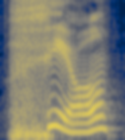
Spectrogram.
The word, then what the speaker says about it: Thiel: So space welding is, I mean, that's exciting to me because Peter Thiel, I'll pronounce his name correctly, Peter Thiel, he has a program called the Thiel Fellowship Program.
